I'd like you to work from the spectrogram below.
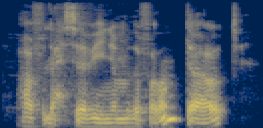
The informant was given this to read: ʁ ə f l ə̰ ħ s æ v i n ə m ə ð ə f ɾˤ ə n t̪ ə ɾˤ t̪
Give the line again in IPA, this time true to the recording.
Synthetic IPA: ʁ ə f l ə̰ ħ s æ v i n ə m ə ð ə f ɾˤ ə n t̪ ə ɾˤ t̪

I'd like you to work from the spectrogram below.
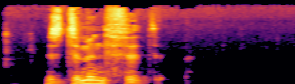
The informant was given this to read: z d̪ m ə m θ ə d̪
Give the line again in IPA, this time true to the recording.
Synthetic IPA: z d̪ m ə n θ ə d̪

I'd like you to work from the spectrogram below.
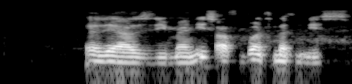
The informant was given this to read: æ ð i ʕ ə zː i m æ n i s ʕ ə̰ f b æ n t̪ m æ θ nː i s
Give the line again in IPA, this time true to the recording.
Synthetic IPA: æ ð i ʕ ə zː i m æ n i s ʁ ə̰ f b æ n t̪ m æ θ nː i s

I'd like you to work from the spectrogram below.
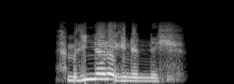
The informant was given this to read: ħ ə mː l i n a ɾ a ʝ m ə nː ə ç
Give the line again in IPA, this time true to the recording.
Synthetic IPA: ħ ə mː l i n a ɾ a ʝ n ə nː ə ç

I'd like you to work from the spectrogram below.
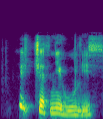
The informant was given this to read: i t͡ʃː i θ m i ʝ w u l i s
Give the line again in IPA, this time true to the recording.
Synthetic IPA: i t͡ʃː æ θ n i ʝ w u l i s

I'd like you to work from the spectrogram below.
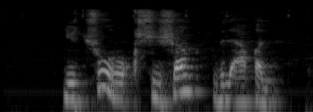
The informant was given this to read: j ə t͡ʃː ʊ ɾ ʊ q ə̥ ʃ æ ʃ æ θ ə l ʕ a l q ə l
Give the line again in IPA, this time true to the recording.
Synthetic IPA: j ə t͡ʃː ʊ ɾ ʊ q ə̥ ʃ i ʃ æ ð ə l ʕ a q ə l

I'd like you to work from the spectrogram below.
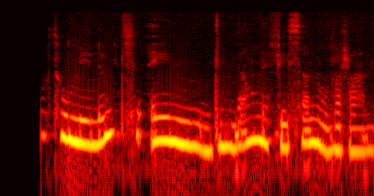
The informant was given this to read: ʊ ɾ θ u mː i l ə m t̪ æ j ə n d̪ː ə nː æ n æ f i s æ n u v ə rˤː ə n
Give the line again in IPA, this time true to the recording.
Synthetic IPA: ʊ ɾ θ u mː i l ə m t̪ æ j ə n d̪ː ə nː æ n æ f i s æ n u v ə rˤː ɑ n

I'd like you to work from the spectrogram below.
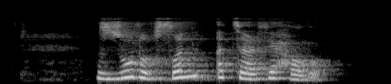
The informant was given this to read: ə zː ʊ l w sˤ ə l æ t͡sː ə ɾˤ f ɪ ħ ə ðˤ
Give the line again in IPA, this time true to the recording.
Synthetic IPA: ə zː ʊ l v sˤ ə l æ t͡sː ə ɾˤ θ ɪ ħ ə ðˤ

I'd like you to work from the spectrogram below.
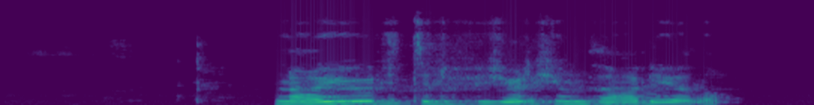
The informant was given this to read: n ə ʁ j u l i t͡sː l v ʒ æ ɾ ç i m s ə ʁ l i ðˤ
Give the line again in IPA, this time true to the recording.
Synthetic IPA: n ə ʁ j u l i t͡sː l f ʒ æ ɾ ç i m θ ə ʁ l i ðˤ

